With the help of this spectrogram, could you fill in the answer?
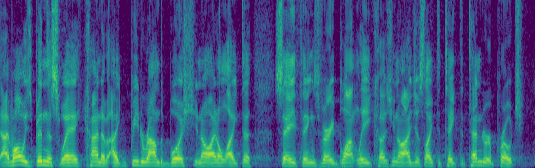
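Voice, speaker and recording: Fairly quick and with hardly any pauses, a man talks with fairly even intonation. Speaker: pastor. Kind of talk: sermon. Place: church. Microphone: handheld.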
